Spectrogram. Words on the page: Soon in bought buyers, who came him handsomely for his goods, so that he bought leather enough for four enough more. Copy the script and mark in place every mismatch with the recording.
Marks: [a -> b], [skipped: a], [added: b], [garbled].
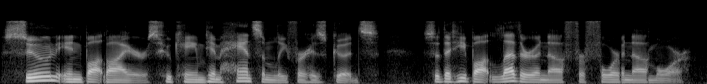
Soon in bought buyers, who came him handsomely for his goods, so that he bought leather enough for four enough more.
